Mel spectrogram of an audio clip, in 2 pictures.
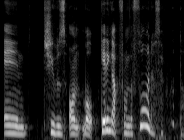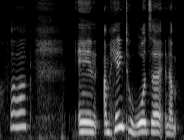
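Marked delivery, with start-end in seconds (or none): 3.4-4.3 high, exasperated retold outburst; frustrated disbelief. Mum to fallen daughter on the run, frustrated disbelief. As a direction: pitch jumps up in irritated disbelief. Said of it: "like, frustrated. I was a little bit irritated".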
